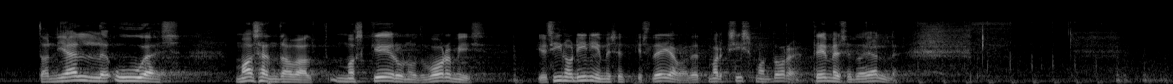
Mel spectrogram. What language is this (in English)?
Estonian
